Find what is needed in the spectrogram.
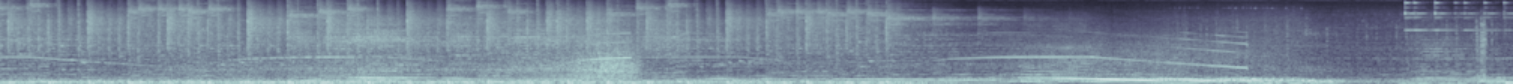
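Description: Driving action music with a police siren wailing over it. About twelve seconds in the music drops away, leaving the siren and the engines of a police car and a Dodge Viper sports car passing close by, their pitch falling as they go past.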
